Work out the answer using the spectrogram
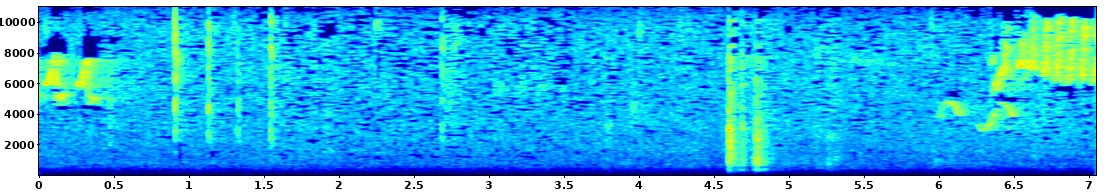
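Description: Rural outdoor sounds: a small bird chirping in a quick series at the start, then a few light clicks. About two-thirds of the way through comes a single sharp clatter as the basket of fish and vegetables is handled. Near the end a bird gives a loud, high, rapid trill.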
